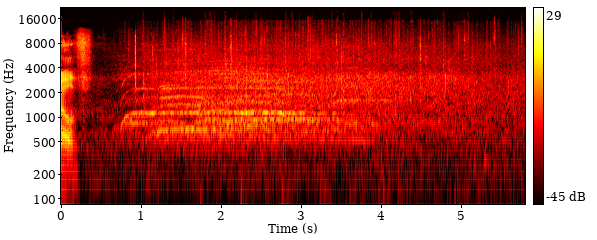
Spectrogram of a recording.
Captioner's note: attendees cheering and applauding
